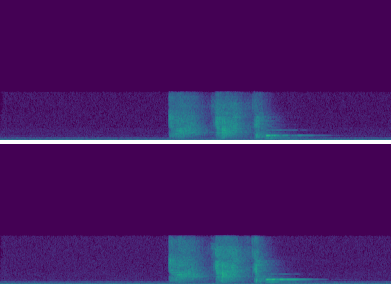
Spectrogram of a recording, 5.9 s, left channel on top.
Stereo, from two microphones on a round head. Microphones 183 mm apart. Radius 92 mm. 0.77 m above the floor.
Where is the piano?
60° left (ahead or behind), 1.6 m.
